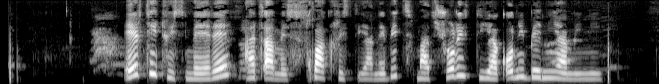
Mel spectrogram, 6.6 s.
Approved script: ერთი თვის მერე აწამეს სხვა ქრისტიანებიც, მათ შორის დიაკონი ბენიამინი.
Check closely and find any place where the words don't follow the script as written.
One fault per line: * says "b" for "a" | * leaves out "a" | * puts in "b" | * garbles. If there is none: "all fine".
all fine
